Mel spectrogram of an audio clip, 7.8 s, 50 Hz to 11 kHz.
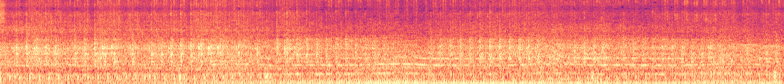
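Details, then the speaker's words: Massey Ferguson 275 tractor, Perkins diesel, first start after starter replacement: rough idle with irregular lumpy beat, misfiring on one cylinder and white smoke; owner suspects a fuel-starved cylinder or injector, unconfirmed. "sounds like it's just starving for fuel on one in one hole try it again it's missing right there you can hear that Miss"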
